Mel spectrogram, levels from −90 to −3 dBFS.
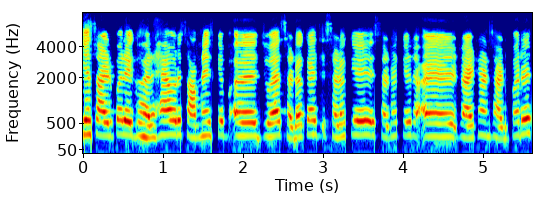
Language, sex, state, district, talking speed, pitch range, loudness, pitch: Hindi, female, Delhi, New Delhi, 245 wpm, 250-280 Hz, -17 LUFS, 265 Hz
